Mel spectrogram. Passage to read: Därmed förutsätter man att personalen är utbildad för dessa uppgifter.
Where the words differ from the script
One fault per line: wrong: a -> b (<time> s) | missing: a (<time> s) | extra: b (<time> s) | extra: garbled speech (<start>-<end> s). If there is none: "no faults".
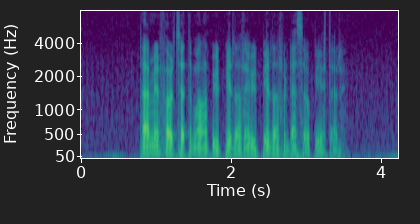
wrong: personalen -> utbildad (1.7 s)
